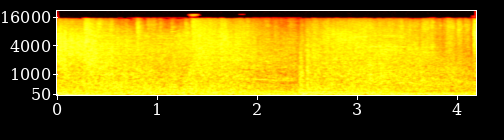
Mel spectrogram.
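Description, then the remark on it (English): The stern of a gunboat explodes into flames: a loud, continuous roar of blast and fire with heavy low rumble, swelling with a second burst about halfway through. “The stern of the gunboat erupted into a violent ball of flame.”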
